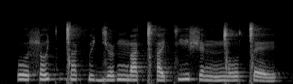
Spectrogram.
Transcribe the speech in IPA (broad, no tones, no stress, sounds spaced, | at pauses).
o ɬ ɔ c ɡ͡ǀ a k͡p ʏ ɟ ə˞ ŋ͡m a ǀʰ a c i ʃ a ŋ ŋ͡ǀ o ǀ ɛ ɪ̯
